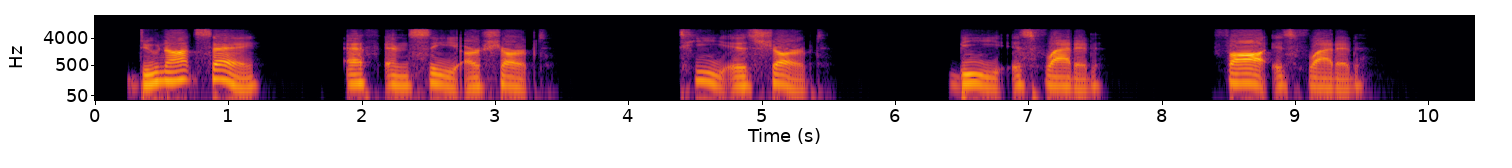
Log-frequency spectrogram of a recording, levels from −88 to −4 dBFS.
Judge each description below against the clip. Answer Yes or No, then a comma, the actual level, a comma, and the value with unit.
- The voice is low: Yes, low, 110 Hz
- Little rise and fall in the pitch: No, average, 4.2 semitones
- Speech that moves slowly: Yes, slow, 100 wpm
